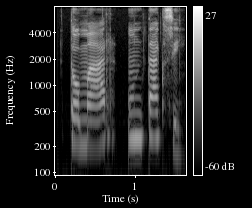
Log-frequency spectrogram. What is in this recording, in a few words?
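tomar Un Taxi, Spanish, female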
